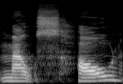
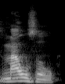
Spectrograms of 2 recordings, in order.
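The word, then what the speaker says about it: Mousehole: I asked the crowd is it mouse hole as its spout or as Mosel and they all shouted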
